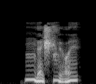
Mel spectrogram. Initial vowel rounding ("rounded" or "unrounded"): unrounded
